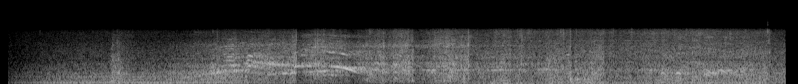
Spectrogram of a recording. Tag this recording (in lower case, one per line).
speech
